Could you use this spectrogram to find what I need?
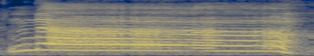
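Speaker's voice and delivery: shocked no. Real, not acted. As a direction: cry out in disbelief at the news. Shock reading autopsy report.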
